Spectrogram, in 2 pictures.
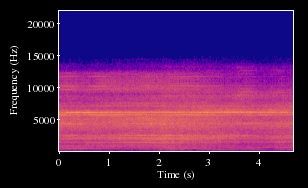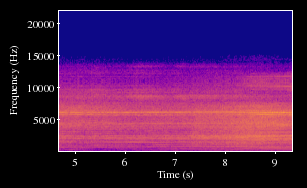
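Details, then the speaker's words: HK-450GT small electric RC helicopter after rebuild, gentle test flight at dusk, trimmed well enough to hover without touching the sticks. Steady high motor whine with even rotor thrum, no wobble or surging. Normal hover. "Whilst it had been down then that was just about well I wasn't handsree but I wasn't touching the sticks if you know what I mean. It's trimmed up pretty good"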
